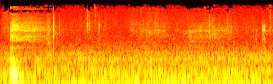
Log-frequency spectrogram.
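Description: Steady low rumble of an idling car heard inside the cabin. A brief low, falling hum from a person comes about a quarter second in, and faint eating sounds follow.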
